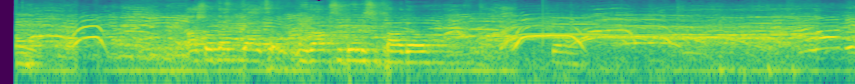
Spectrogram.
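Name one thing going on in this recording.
Young men sing together into microphones over a loudspeaker system.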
